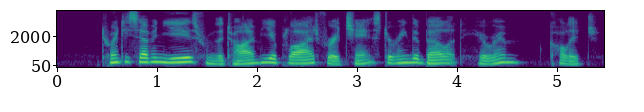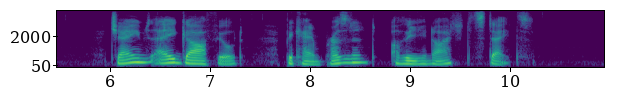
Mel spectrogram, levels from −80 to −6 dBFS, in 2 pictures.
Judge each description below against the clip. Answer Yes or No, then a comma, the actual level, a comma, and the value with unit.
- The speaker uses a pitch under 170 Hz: Yes, medium, 140 Hz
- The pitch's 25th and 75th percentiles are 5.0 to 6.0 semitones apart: Yes, wide, 5.5 semitones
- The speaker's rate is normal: Yes, average, 150 wpm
